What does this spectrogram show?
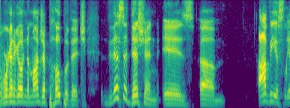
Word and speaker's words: Popović: Not exactly 100% sure on that, but I'm I'm very confident that it's Popovich.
